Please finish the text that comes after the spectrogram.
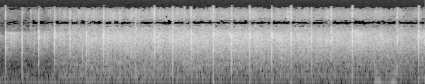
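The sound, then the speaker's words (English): An audience applauds steadily for several seconds, a dense wash of many hands with a few sharper individual claps cutting through at a fairly even level. No one speaks. “We do not just want to clap when we show clearly and expose the nature of the problem.”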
